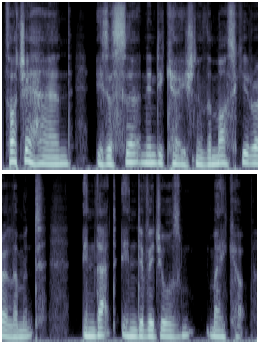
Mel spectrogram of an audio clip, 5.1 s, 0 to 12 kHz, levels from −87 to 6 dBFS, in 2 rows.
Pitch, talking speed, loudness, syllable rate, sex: 145 Hz, 175 wpm, -19 LUFS, 6.5 syllables/s, male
